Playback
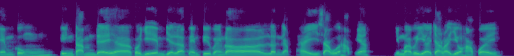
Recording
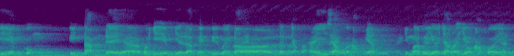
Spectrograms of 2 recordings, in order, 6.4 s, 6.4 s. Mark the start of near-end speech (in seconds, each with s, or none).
2.8 s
